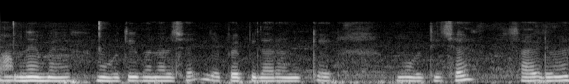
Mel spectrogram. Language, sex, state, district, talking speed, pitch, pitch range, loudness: Maithili, female, Bihar, Madhepura, 150 wpm, 165 Hz, 160-175 Hz, -16 LUFS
